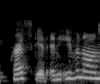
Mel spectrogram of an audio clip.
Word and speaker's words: Prescott: But the people who live there and around there say Prescott. And even on like the side of a building, a grocery store in Prescott, it says it's Prescott rhymes with biscuit.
